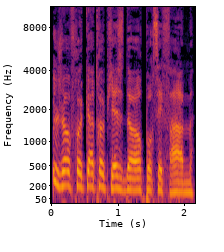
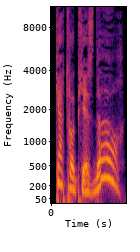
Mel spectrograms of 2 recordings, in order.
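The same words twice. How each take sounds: First: Slow, higher noblewoman's bid; Elsa bidding. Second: Slow, much higher outraged question; indignant bidder balking at the price. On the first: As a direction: lay out the offer slowly. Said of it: "dit Elsa". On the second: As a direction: scoff at the price. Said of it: "s'indigna une enchérisseuse". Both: A narrator's reading.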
